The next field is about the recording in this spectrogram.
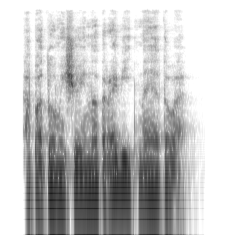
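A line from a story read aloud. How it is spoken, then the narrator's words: Quiet, cheerful suggestion. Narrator (Russian): Так же тихо, как и батя, предложил вечно неунывающий Дрозд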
